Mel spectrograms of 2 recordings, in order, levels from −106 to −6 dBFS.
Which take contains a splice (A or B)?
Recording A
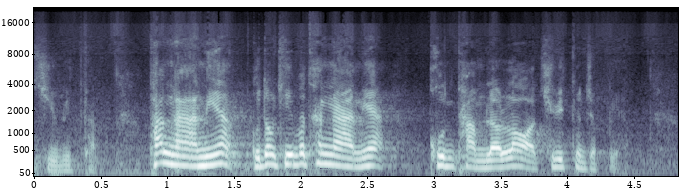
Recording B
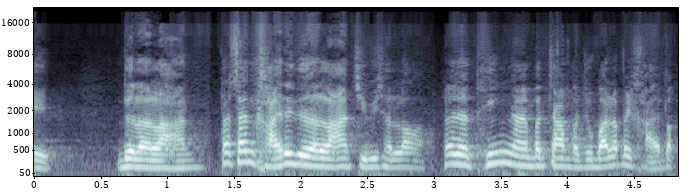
B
